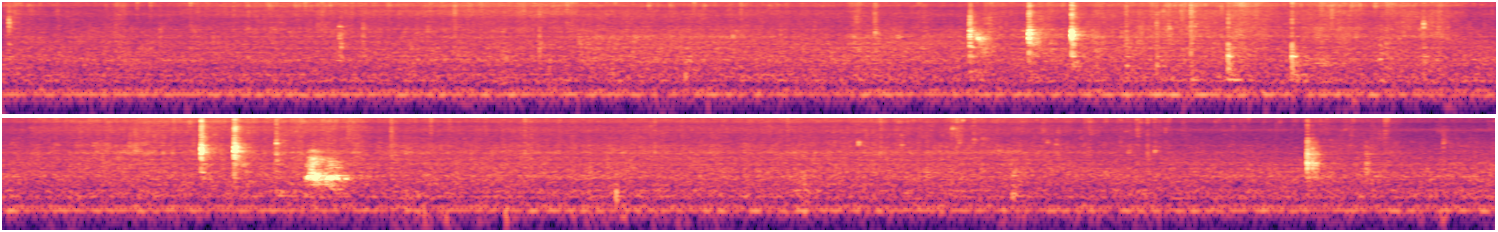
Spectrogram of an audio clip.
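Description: Pork pieces sizzling as they fry in a nonstick wok while being stirred with a spatula. Scattered sharp clacks of the spatula against the pan come in small clusters about a third of the way in and again just past halfway, with one more near the end.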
